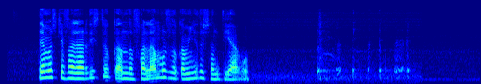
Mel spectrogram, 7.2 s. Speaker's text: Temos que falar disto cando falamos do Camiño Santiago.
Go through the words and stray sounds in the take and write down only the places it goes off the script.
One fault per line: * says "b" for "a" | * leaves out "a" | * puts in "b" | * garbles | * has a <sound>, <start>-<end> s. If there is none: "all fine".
* puts in "de"
* has a cough, 4.7-6.3 s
